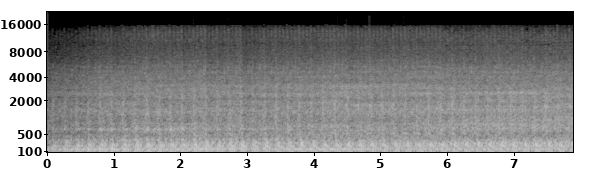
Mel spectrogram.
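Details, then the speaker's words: Duramax diesel truck after Lucas fuel system treatment, previously smoking at idle: steady low rumble with an even beat and no misses or knocks; now idling smoothly with no smoke, though owner thinks it still needs new injectors. "But I don't know, it just how idle and sound good as fuck right now."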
